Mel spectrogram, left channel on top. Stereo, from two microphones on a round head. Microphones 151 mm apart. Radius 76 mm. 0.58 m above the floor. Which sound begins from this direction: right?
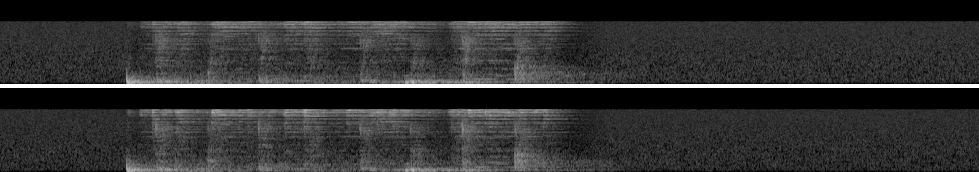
A bell, at 1.3 s.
